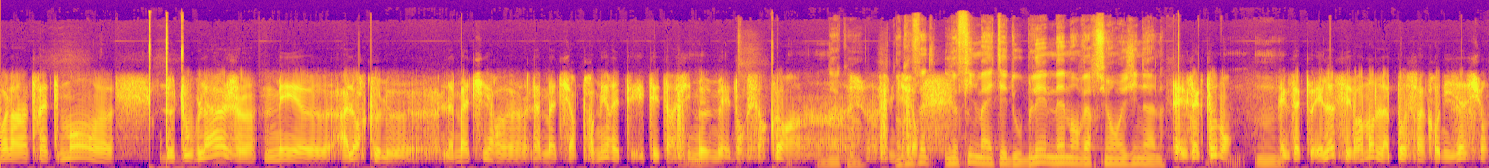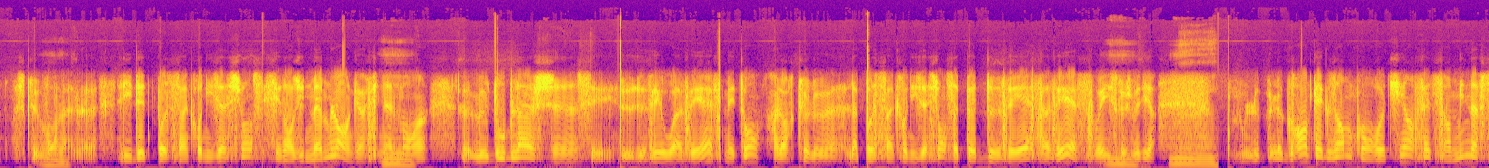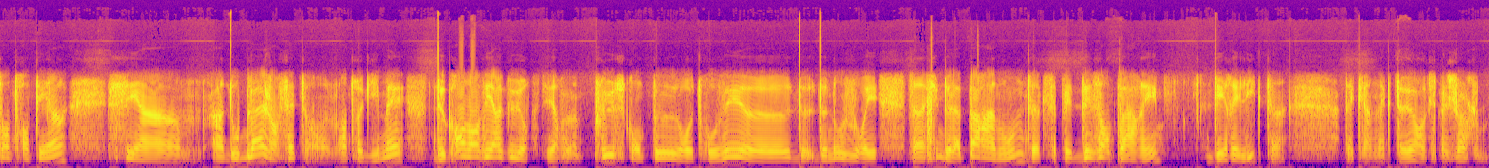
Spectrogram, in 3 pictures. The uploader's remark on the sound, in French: Interview par téléphone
